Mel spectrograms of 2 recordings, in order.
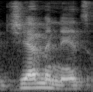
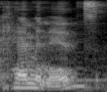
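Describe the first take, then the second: First: The word begins with a J sound. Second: The word begins with a throaty H sound. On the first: "like in English" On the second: "or in Spanish"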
